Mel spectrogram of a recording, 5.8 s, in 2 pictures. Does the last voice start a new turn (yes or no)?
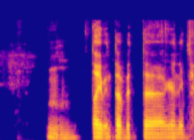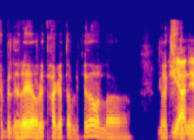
yes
